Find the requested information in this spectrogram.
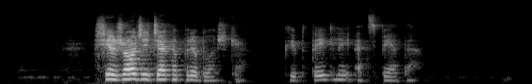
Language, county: Lithuanian, Kaunas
